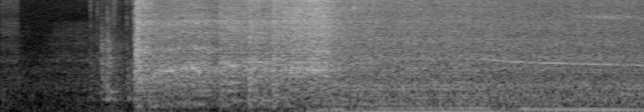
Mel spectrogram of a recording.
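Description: Short crank, clean catch, then a steady even idle with no misses or knocks; starts and runs healthy.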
